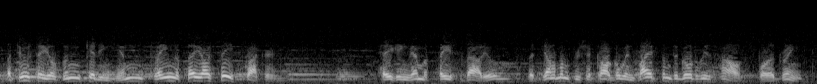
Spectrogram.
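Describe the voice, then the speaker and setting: A man's voice: mid-range voice, lively intonation, brisk, over music. A man narrating a vintage radio crime drama in a solemn, florid, scripted style. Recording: muffled old radio recording.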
